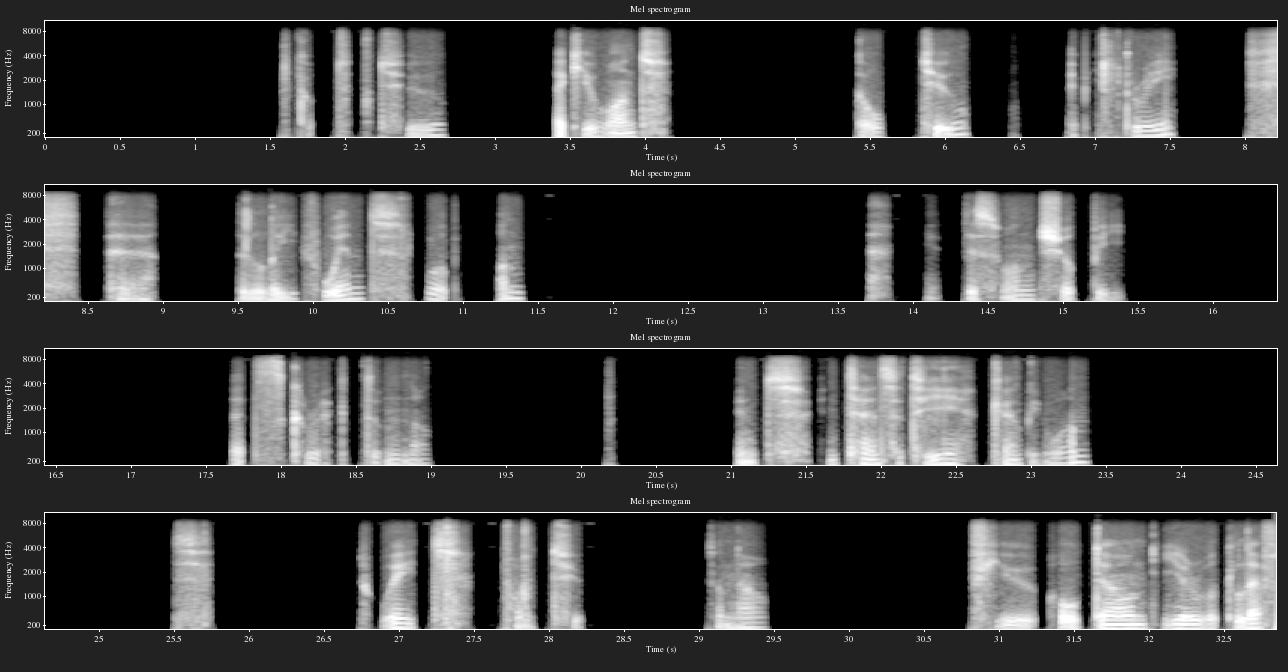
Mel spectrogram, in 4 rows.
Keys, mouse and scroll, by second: 0.9 click, 1.2 Right, 1.4 BackSpace, 1.6 KP_2, 1.9 Return, 2.6 click, 6.6 BackSpace, 7.0 KP_3, 8.4 click, 10.9 KP_1, 12.0 click, 16.0 click, 18.5 right click, 19.4 click, 19.7 right click, 20.5 F11, 20.6 F10, 21.2 click, 22.5 click, 22.8 click, 27.6 2, 27.8 Return, 28.7-31.6 drag, 31.7-32.8 drag.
